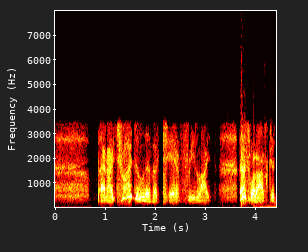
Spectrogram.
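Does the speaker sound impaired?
Yes: throat cancer, vocal cord removed, partial laryngectomy, right vocal cord removed; vocal surgery removing part of larynx including right vocal cord, now a stump; voice lost after surgery, left cord trained to reach past midline to stump for sound.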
